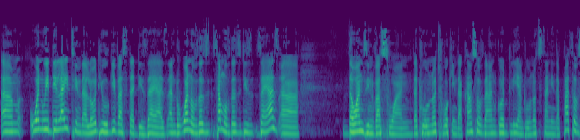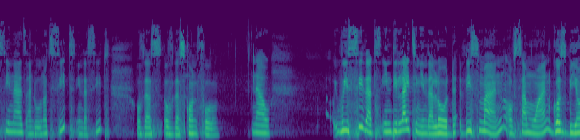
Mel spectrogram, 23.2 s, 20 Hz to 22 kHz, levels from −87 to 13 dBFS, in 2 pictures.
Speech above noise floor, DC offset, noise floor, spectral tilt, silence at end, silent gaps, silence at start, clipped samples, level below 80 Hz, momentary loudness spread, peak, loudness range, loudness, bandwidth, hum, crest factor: 46 dB; under 0.1%; -68 dBFS; -6 dB/octave; 0 s; none; 0 s; under 0.1%; -66 dBFS; 12 LU; 0 dBFS; 8 LU; -22 LUFS; 11.5 kHz; none; 22 dB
